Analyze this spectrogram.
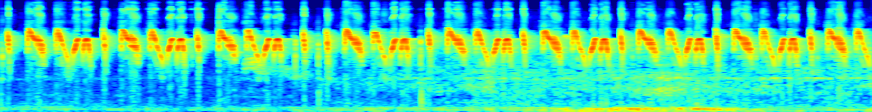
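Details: Prinia known locally as ciblek sawah, delivering a continuous train of bright, quick down-and-up chirps repeated without pause, shrill and evenly loud throughout.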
